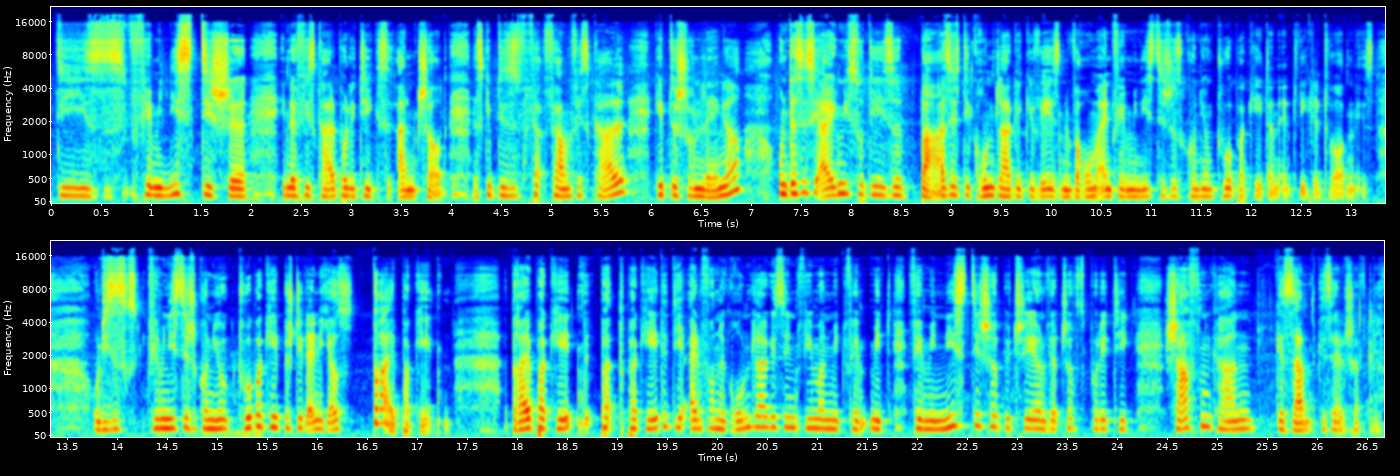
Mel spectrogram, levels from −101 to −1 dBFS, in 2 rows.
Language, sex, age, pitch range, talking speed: German, female, 50-69, 150-190 Hz, 135 wpm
